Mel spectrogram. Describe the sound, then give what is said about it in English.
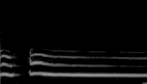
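A person imitates a wolf howl: a brief opening note, a quick break, then one long, steady, clear howl held loud for over a second, with no talking. “Finishing off with a wolf howl.”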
